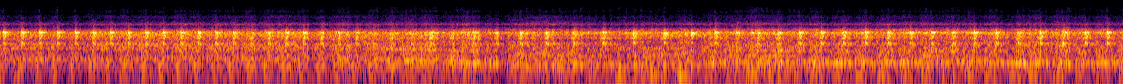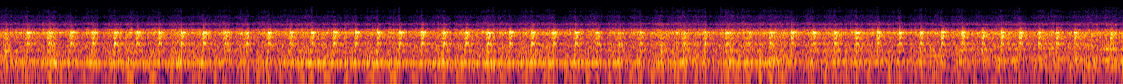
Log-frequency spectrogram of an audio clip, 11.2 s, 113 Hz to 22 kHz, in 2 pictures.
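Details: 1999 VW 1.4 16V petrol engine at idle with a crisp, even tick of about two per second that keeps time with the engine; the cause is unknown, and the owner links it to oil burning and darkening exhaust fumes.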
